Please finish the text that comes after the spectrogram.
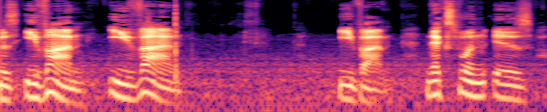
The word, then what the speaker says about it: Ivan: The name is Ivan.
